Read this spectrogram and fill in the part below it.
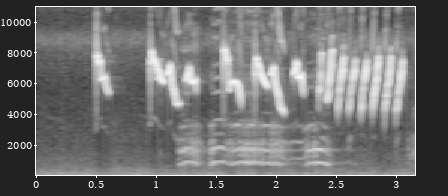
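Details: White-eye song played as a lure to make white-eyes sing persistently: a single high note, then sliding high whistles over a lower warbling layer, ending in a fast run of short rising chips.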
